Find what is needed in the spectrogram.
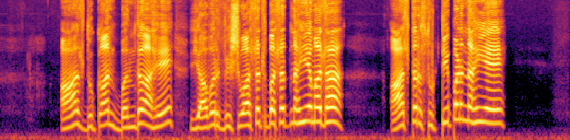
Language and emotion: Marathi, surprised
